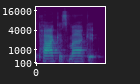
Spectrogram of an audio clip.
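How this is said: It is said in a Boston accent. "my Boston accent looks at that and says"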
